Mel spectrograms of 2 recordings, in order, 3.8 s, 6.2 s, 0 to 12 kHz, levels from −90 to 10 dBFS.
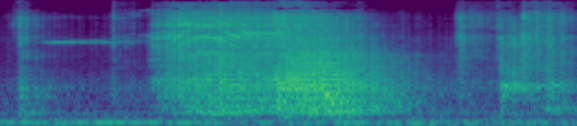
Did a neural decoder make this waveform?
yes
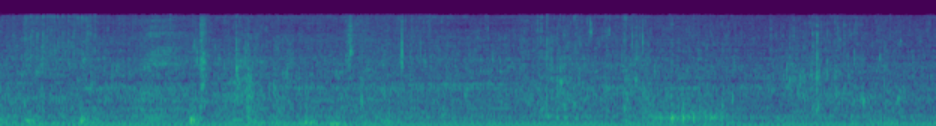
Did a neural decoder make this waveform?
no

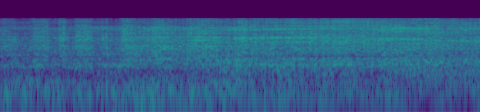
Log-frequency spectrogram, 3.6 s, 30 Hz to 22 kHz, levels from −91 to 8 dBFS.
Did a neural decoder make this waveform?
yes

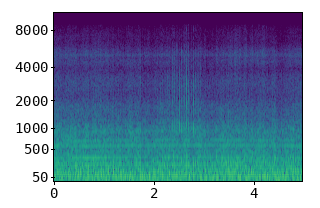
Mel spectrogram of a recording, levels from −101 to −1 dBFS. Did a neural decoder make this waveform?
no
